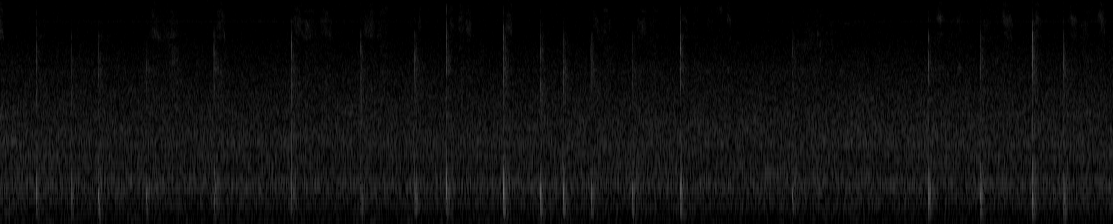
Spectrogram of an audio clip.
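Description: Chalk writing on a chalkboard: irregular sharp taps and clicks of the chalk striking the board as letters are formed, a few per second and most frequent in the middle.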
